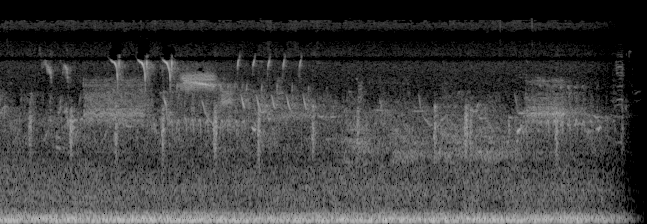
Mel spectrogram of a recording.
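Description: Birds giving many short, sharp call notes, some falling in pitch, over a steady low rumble of outdoor background noise.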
